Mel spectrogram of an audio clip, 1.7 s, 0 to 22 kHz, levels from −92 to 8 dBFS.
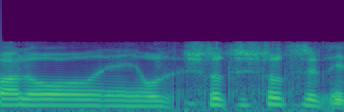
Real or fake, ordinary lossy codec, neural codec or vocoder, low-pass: fake; none; autoencoder, 22.05 kHz, a latent of 192 numbers a frame, VITS, trained on many speakers; 5.4 kHz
